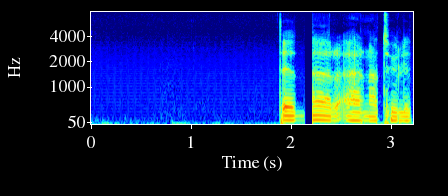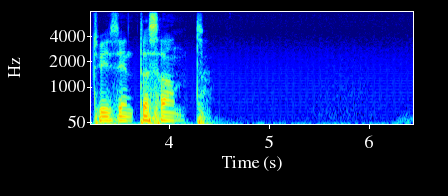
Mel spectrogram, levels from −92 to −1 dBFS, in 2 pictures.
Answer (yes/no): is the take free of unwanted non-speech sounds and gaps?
no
